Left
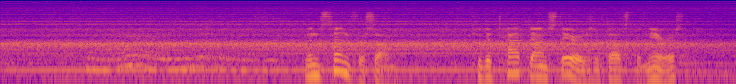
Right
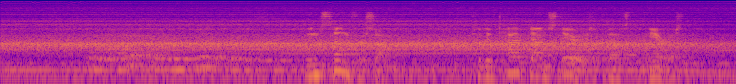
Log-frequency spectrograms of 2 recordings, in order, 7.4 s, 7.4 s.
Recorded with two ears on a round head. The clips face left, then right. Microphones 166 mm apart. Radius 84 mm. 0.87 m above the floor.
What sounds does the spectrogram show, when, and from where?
0.8 s a woman speaking: 70° left (ahead or behind), 8 m; by 2.8 s 65° left (ahead or behind), 8 m
3.0 s a man speaking: 35° left (ahead or behind), 0.6 m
